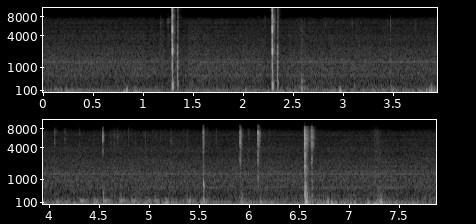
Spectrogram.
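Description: Two sharp computer mouse clicks about a second apart, then a run of lighter keyboard key taps as a word is typed.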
